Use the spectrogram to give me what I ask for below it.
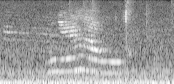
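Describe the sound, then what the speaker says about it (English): A pet cat gives a single drawn-out meow, close and fairly clear, over a steady low background hum. "That's a cat."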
